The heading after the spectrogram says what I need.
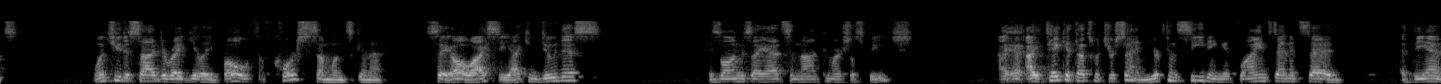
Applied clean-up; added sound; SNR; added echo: none; none; none; none.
